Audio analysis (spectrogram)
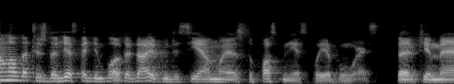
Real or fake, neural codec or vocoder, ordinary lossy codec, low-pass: fake; codec, 16 kHz, 0.5 kbps, FunCodec, trained on LibriTTS, 25 frames a second; MP3, 48 kbps; 7.2 kHz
